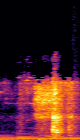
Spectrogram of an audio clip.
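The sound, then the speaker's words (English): A bunch of heavy keys dropped to the ground: a bright metallic jingle and clatter with a sharp impact and brief rattling shimmer lasting under a second. “Because my keys are heavy. And they like to fall to the ground.”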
